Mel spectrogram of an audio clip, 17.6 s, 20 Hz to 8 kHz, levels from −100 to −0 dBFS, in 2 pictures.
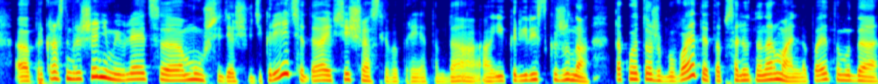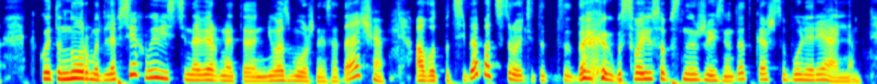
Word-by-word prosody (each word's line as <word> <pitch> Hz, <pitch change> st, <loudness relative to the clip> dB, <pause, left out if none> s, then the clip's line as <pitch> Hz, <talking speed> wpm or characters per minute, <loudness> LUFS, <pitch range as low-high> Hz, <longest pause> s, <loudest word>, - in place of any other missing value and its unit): а, 155 Hz, +1 st, -1 dB
прекрасным 230 Hz, +4 st, -2 dB
решением 260 Hz, +4 st, +5 dB
является 190 Hz, -2 st, 0 dB
муж, 195 Hz, -1 st, 0 dB
сидящий 145 Hz, -3 st, -6 dB
в -, -, -17 dB
декрете, 380 Hz, -, +2 dB
да, 170 Hz, +2 st, -1 dB
и 175 Hz, -, +1 dB
все 200 Hz, -, -3 dB
счастливы 145 Hz, -6 st, -6 dB
при 135 Hz, +1 st, -10 dB
этом, 130 Hz, -1 st, -12 dB
да, 140 Hz, 0 st, -5 dB
и 155 Hz, +3 st, -3 dB
карьеристка 185 Hz, +4 st, -3 dB
жена. 170 Hz, -8 st, +1 dB, 0.2 s
Такое 200 Hz, +2 st, 0 dB
тоже 200 Hz, -5 st, -1 dB
бывает, 150 Hz, -, +1 dB
это 175 Hz, -4 st, -1 dB
абсолютно 175 Hz, +2 st, -2 dB
нормально. 170 Hz, -8 st, +1 dB
Поэтому, 185 Hz, 0 st, -2 dB
да, 150 Hz, -5 st, -2 dB, 0.3 s
какой-то 225 Hz, 0 st, +2 dB
нормы 220 Hz, -2 st, +7 dB
для 185 Hz, +3 st, +1 dB
всех 370 Hz, -, +1 dB
вывести, 250 Hz, -6 st, +2 dB
наверно, 180 Hz, -2 st, +1 dB
это 150 Hz, 0 st, -3 dB
невозможная 155 Hz, -3 st, -1 dB
задача, 145 Hz, -, -2 dB, 0.3 s
а 170 Hz, -, +3 dB
вот 165 Hz, 0 st, -1 dB
под -, -, -10 dB
себя 260 Hz, -, +3 dB
подстроить 225 Hz, -, -1 dB
этот, 170 Hz, -1 st, -12 dB
да 170 Hz, +9 st, +3 dB
как 235 Hz, -5 st, +4 dB
бы, 195 Hz, -, +1 dB
свою 215 Hz, +2 st, +3 dB
собственную 205 Hz, -2 st, -1 dB
жизнь, 170 Hz, -5 st, -2 dB
вот 155 Hz, -, -5 dB
это 215 Hz, +1 st, -5 dB
кажется 195 Hz, 0 st, -5 dB
более 185 Hz, 0 st, -1 dB
реальным. 135 Hz, -9 st, -3 dB
180 Hz, 180 wpm, -22 LUFS, 155-210 Hz, 0.3 s, нормы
